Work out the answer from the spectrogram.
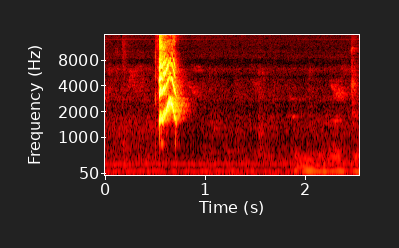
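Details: Pet cockatiel, described as gentle, gives a single short, harsh squawk, then quiet with a low hum in the background.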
